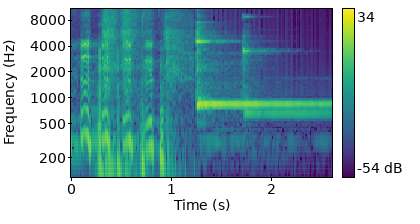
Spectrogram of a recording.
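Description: A doorbell rings with a two-note ding-dong chime, clear and fairly loud, its tones ringing out and slowly fading. It follows a short stretch of someone talking.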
